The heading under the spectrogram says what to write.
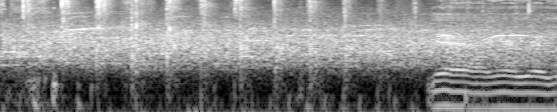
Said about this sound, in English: That clap kind of hurt.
